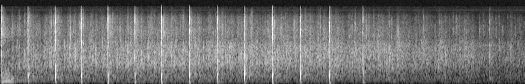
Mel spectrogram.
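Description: Audience applauding, with one person's claps close to the microphone standing out at about three a second. The applause thins out and fades away over the last couple of seconds.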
